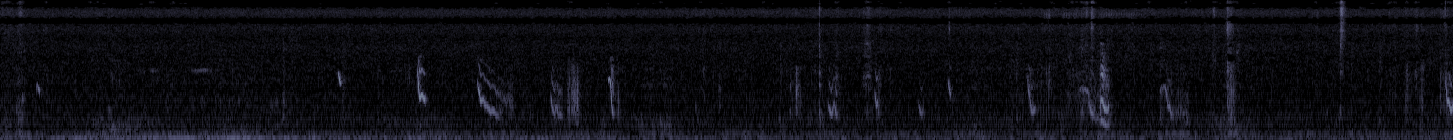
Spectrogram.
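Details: Chinchillas at home: Kaito, an unrelated adult who tends two lively one-week-old kits. Short, squeaky, rising chirps come scattered through the clip over a steady low room hum.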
